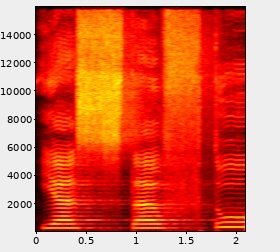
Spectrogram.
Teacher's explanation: sebab ada wau sukun yang sebelumnya damah maka panjang Tunya dua harakat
